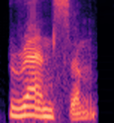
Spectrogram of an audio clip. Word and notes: ransom: Indian

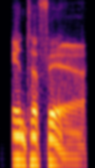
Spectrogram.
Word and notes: interfere: British English

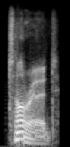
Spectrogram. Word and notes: torrid: British English

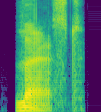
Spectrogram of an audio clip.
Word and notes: lest: British English

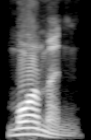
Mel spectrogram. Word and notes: Mormon: American English

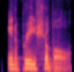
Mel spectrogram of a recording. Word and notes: Inappreciable: American English

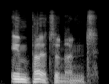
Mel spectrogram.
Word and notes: impertinent: British English

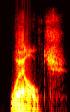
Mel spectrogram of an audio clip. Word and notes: Welch: American English

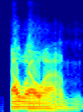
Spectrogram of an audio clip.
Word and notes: LL M: American English

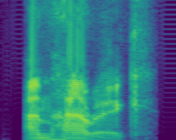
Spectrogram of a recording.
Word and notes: Amharic: British English

